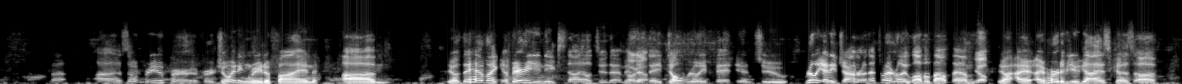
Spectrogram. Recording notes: Michigan Metal Fest was the season 4 opener for Super Cool Radio! This interview was filmed live on location at Michigan Metal Fest in Battle Creek, Michigan on August 13th, 2022. Special thanks to Michigan Metal Fest for allowing us to film this episode and for being so accommodating while at the festival.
